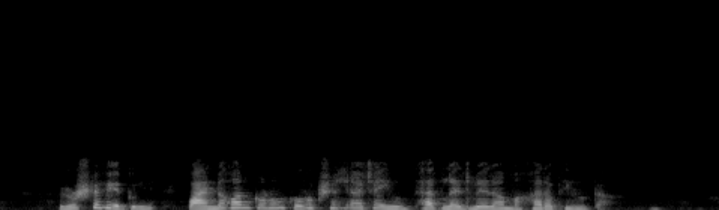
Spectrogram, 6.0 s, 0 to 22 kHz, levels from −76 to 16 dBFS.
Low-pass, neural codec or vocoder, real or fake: 5.4 kHz; codec, 16 kHz, 0.5 kbps, FunCodec, trained on LibriTTS, 25 frames a second; fake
